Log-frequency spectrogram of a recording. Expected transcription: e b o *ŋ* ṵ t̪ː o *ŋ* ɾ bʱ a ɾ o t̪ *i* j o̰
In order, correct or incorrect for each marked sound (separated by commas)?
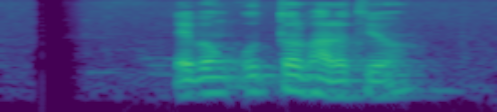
correct, incorrect, correct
